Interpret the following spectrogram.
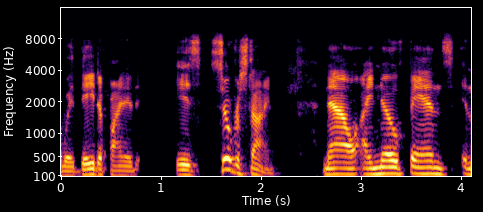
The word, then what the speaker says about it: Silverstein: So the band that we're talking about in its pronunciation, as I'm looking at it here, the way they define it, is Silverstein.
